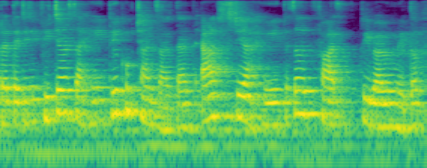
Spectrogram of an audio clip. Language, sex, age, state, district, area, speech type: Marathi, female, 30-45, Maharashtra, Akola, urban, spontaneous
